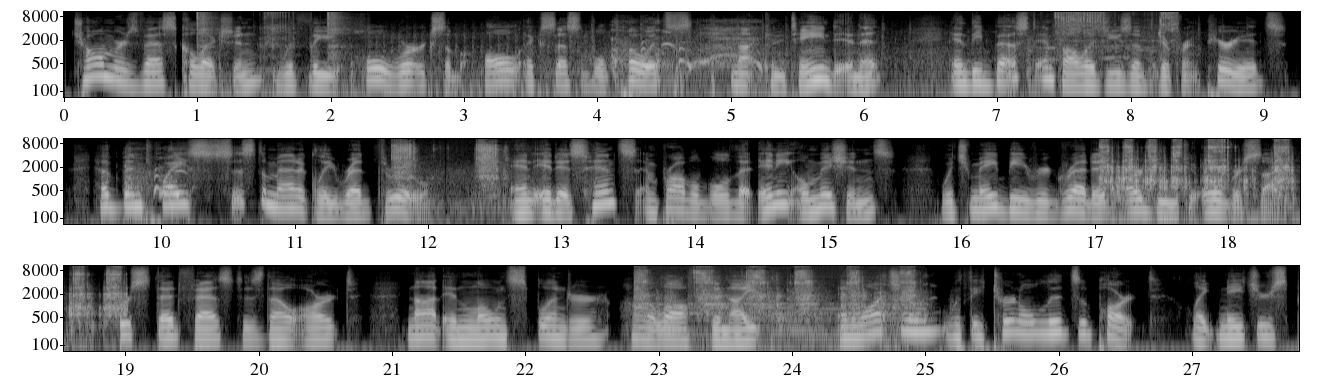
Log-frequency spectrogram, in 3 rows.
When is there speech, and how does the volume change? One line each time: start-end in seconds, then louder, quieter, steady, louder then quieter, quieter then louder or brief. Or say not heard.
0.1-27.7 steady.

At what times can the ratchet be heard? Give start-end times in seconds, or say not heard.
0.9-2.3, 7.2-8.4, 11.7-12.9, 17.0-19.1, 22.8-25.1.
